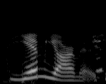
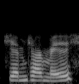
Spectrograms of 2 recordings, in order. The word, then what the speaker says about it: Jarmusch: It's Yim Yarmouche. You actually pronounce it Yim Yarmouche. Oh, Yim.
